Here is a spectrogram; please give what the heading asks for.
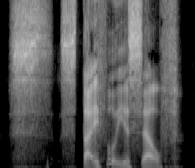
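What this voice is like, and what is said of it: Bad Archie Bunker impression. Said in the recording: “That was my bad Archie Bunker accent.”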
